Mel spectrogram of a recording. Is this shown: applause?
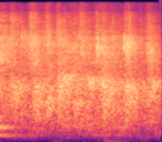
yes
